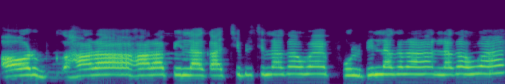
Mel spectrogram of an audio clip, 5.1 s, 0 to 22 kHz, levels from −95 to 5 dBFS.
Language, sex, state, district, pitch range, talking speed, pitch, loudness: Hindi, female, Bihar, Sitamarhi, 315-365 Hz, 180 wpm, 340 Hz, -14 LUFS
